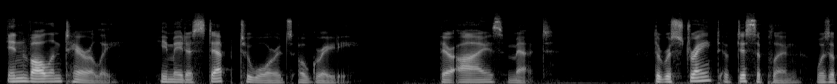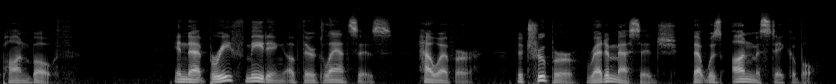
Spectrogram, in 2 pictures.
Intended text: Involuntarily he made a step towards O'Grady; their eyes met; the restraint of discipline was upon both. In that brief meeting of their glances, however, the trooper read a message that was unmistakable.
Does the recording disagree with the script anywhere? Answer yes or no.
no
